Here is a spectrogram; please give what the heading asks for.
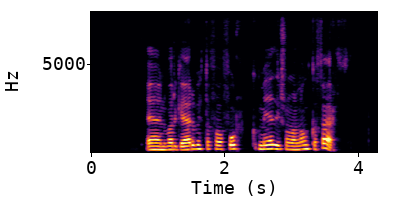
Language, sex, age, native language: Icelandic, female, 40-49, Icelandic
